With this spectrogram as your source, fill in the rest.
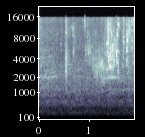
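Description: Water pouring into a mixer jar of soaked rice, a soft continuous splashing trickle with a few small gurgles, faint and close, with no talking.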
